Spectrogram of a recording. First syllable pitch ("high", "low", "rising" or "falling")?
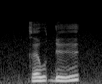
rising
